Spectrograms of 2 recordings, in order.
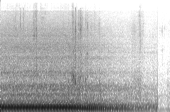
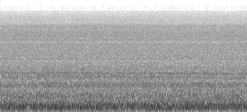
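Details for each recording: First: Chevrolet Silverado HVAC blower still makes a deep, droning hum with a low rumble that winds down as the fan stops. This is after a first attempted fix; debris is suspected inside the under-dash blower motor. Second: Chevrolet Silverado HVAC blower after debris was cleaned out of the blower motor and the cabin air filter changed. A steady, even rush of cold air with a soft low rumble and no hum, so it now runs normally.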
